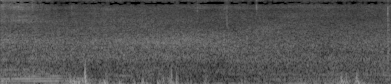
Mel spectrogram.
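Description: A car's tailgate latches shut with a soft thud.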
